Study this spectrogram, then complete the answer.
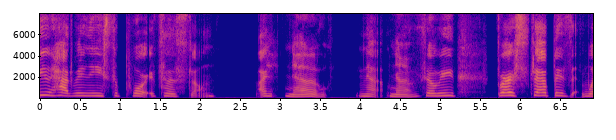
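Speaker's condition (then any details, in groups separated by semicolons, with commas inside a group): Hemiplegic cerebral palsy; hemiplegic, one side affected, birth asphyxia and stroke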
